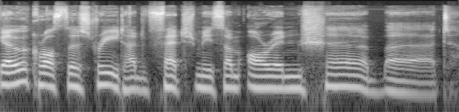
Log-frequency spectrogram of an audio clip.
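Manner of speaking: slow voice, with sherbet drawn out. Answering a viewer's request to do an Austin Powers impression. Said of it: "asking for [name] to do an Austin Powers impression".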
